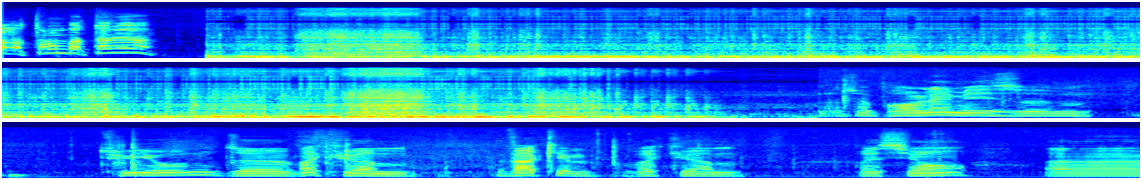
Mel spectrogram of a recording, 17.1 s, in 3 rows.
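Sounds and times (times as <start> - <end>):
buggy engine running: 1.0 - 9.8.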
